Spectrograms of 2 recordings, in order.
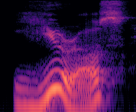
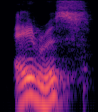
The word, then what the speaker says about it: Euros: Um, I would have pronounced it Euros, but I've come to learn that it's rather pronounced something like Aris, so I'll stick to that for this video.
